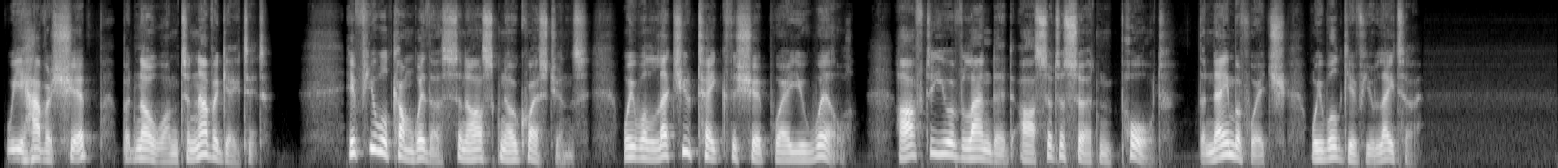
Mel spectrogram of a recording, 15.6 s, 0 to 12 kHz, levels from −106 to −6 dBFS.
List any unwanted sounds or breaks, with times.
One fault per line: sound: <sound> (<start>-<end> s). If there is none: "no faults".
no faults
